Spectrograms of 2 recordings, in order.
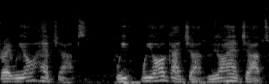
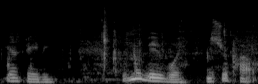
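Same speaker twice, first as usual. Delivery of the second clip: high cooing pet talk; 4 semitones higher than usual. Real, not acted. Cooing to his dog Paul on stream, high tender baby talk.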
